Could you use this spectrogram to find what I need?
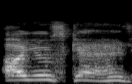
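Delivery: slow, drawn-out menacing taunt, fading to a hush; slow taunting killer, dropping almost to a whisper; mock creepy killer voice. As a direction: play the masked killer teasing his victim. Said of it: "with the gun like this".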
